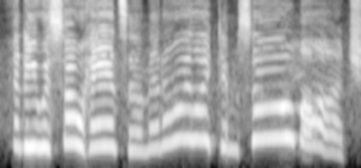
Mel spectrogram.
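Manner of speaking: strange, weird, very high, squeaky falsetto. Speaker shows how reading a teen girl's observations would sound: weird falsetto voice. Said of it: "in like a weird falsetto voice".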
